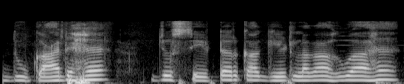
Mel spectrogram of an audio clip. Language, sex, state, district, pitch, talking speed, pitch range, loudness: Hindi, male, Jharkhand, Deoghar, 195 Hz, 135 wpm, 185-205 Hz, -15 LUFS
